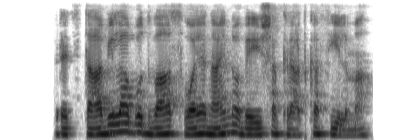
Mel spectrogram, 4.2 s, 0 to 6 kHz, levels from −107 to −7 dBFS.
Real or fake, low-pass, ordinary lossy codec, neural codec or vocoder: real; 5.4 kHz; none; none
